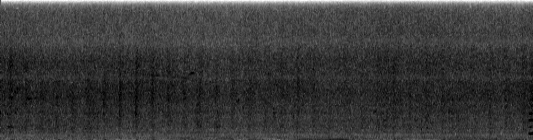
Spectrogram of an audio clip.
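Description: Paddle steamer Canberra passing on the river: a steady wash of noise from its paddle wheels and engine, with a low hum coming in about halfway through.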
